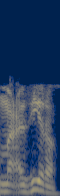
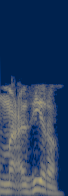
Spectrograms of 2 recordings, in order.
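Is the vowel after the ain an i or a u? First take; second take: i; i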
